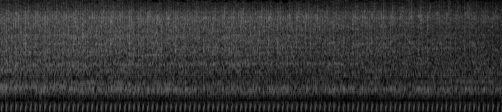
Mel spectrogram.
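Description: A small engine chugs steadily and loudly close by.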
